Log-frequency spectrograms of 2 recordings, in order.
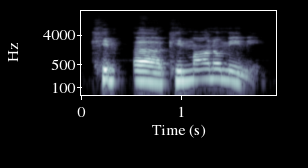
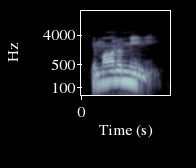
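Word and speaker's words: kemonomimi: Uh, Kimono Mimi. There we go. That's how you say it. Kimono Mimi.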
